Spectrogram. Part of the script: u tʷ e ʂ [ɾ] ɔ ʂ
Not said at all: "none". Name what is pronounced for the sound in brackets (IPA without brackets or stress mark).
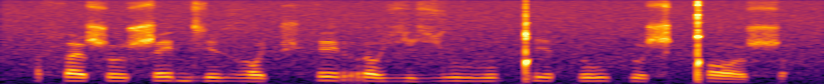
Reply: ǃ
